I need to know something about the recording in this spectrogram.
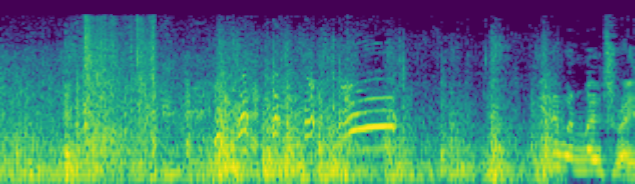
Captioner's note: clattering and laughter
